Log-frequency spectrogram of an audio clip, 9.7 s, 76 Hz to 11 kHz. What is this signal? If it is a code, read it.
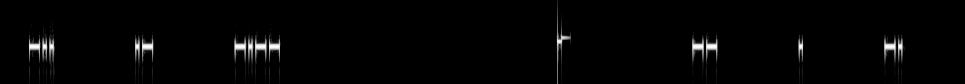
Morse code, heard as a keyed tone, about 36 wpm, spaced as for 10 wpm, 700 Hz. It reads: DAY MEN
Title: 8x Character Spacing - Top 300 Words - 35wpm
